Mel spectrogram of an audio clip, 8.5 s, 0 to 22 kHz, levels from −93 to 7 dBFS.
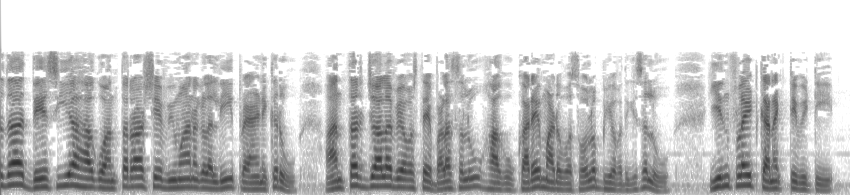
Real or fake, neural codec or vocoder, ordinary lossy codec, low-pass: real; none; none; 7.2 kHz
